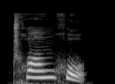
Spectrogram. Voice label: "窗户", Chinese

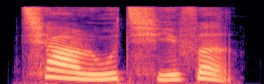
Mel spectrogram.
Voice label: "恰如其分", Chinese

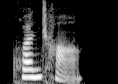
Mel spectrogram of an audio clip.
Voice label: "宽敞", Chinese

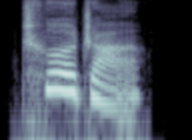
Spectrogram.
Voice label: "车展", Chinese

